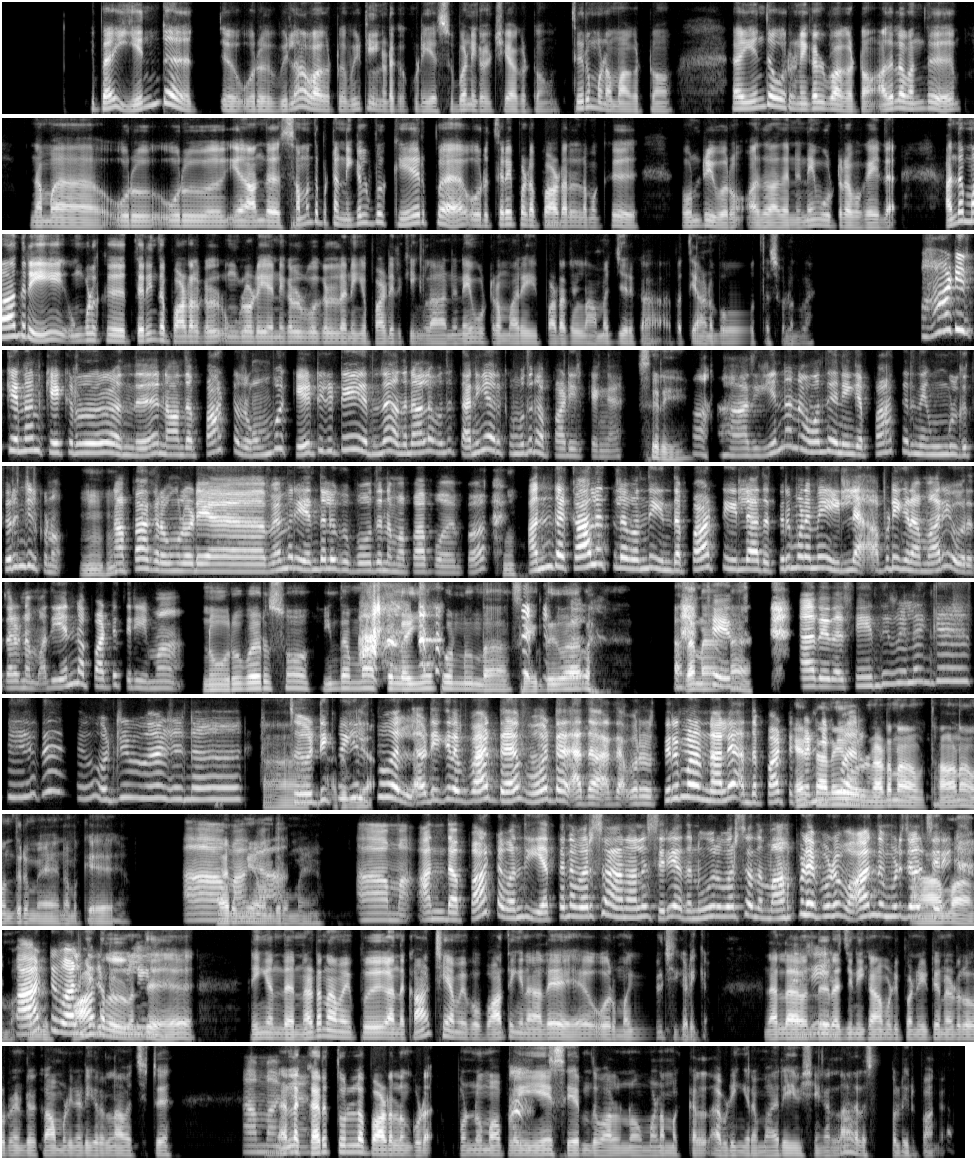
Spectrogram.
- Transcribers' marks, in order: other background noise; drawn out: "நம்ம"; drawn out: "உங்களுடைய"; in English: "மெமரி"; anticipating: "அந்த காலத்தில வந்து இந்த பாட்டு … என்ன பாட்டு தெரியுமா?"; singing: "நூறு வருஷம் இந்த மாப்பிள்ளையும் பொண்ணும் தான் சேர்ந்து வர"; laughing while speaking: "சரி சரி அதேதான்"; singing: "சேர்ந்து விளங்க ஒன்றி வாழனும், சோடி குயில் போல்"; laughing while speaking: "சேர்ந்து வர"; unintelligible speech; anticipating: "அதான?"; drawn out: "அதான?"; laughing while speaking: "அப்படிங்கிற பாட்ட போட்ட அதான் அதான்"; other noise; drawn out: "ஆமாங்க"; laughing while speaking: "மாப்பிள்ளை, பொண்ணும் வாழ்ந்து முடிச்சாலும் சரி, பாட்டு வாழ்ந்துகிட்ருக்கும் இல்லைங்களா?"; surprised: "ஆ"; tapping
- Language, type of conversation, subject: Tamil, podcast, விழா அல்லது திருமணம் போன்ற நிகழ்ச்சிகளை நினைவூட்டும் பாடல் எது?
